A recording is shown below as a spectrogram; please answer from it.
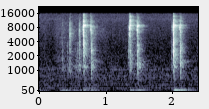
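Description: A few quiet, light clicks like computer keyboard keys being pressed, in two quick pairs under a second apart, over a faint low hum.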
